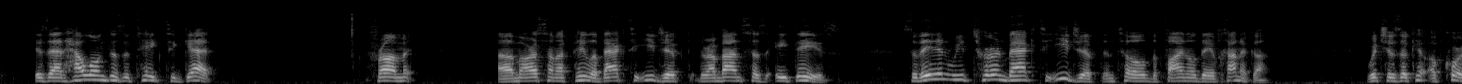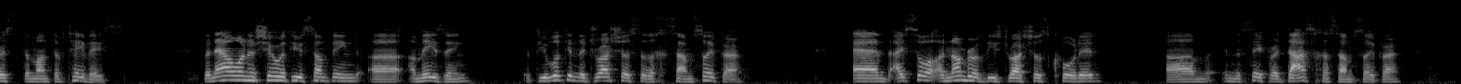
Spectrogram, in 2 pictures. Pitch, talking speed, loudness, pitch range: 155 Hz, 160 wpm, -31 LUFS, 130-175 Hz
